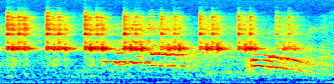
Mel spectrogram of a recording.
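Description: Stage sound effect of a horse's hooves clip-clopping at a steady pace, about two hoofbeats a second. A pitched call that falls in pitch comes in near the end.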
